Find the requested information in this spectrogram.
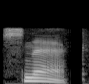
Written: snack

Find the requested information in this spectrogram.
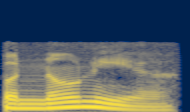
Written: Bononia

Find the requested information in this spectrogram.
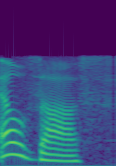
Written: Elsass

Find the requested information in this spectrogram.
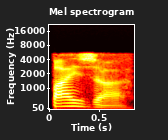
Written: baiza

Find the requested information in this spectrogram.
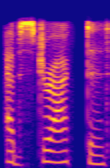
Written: abstracted

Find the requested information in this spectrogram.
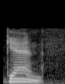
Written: Genf

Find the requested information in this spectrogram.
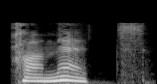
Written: hametz

